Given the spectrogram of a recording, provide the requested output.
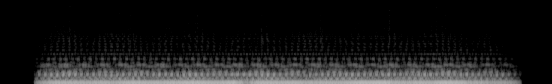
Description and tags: Energy, vortexes, field, sci-fi, pulses.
